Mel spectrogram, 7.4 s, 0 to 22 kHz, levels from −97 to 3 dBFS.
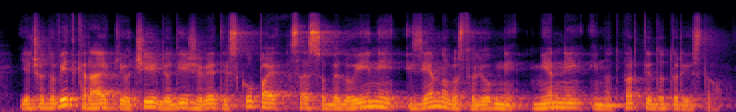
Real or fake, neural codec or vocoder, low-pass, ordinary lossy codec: fake; autoencoder, 48 kHz, 128 numbers a frame, DAC-VAE, trained on Japanese speech; 14.4 kHz; none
